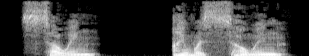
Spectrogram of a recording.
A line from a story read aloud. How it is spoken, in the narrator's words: he whispered miserably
